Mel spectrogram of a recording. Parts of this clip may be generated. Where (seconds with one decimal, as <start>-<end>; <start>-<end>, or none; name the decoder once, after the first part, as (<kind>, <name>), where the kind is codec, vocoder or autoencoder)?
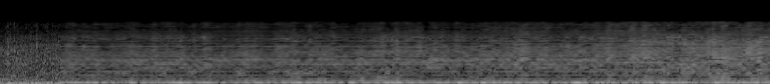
0.6-7.7 (vocoder, HiFi-GAN)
